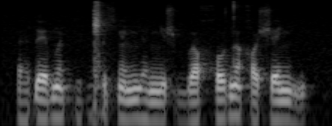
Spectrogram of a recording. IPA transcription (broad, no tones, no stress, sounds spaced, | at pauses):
ɛ̤ ɗ e b ɛ̃ k i̤ ɡ͡ǁ e ç ɛ̃ ɲ ɛ̤ ɲ i ʃ b œ χ u d ɛ̃ χ ə˞ ʃ e ɲ i̤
